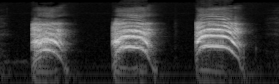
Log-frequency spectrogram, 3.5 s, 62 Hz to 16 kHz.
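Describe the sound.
A child imitates a crow at about 6:10 in the morning, trying to talk to crows outside, letting out three loud, drawn-out cawing calls at an even pace with short silent gaps between them.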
